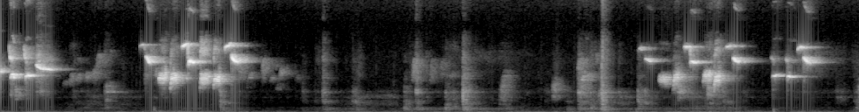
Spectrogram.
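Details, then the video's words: Tit singing: short bursts of clear, high whistled notes, some sliding, grouped into phrases near the start, around two to three seconds, and again from eight seconds on. Quiet clicks and faint chirps fill the gaps. "تغريد طائر الحداد(القرقف)"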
